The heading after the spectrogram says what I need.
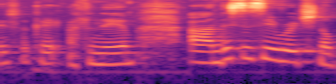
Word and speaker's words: Athenaeum: Frederick spoke in the and I hope I pronounced it wrong at the name that's how you say it okay Athenaeum and this is the original building and sadly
